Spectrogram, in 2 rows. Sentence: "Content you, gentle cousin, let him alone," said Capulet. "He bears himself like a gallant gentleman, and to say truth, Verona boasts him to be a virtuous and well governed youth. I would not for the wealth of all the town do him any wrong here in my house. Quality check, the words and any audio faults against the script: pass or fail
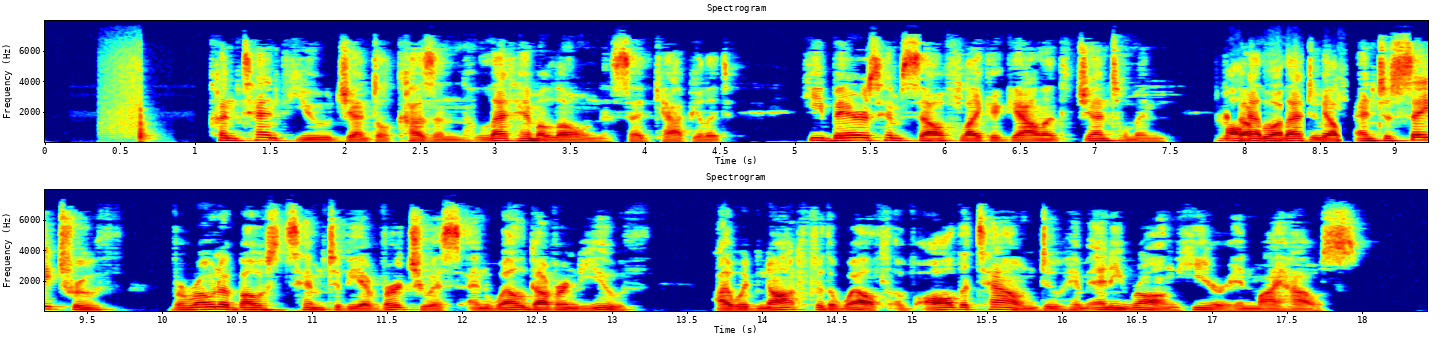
fail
